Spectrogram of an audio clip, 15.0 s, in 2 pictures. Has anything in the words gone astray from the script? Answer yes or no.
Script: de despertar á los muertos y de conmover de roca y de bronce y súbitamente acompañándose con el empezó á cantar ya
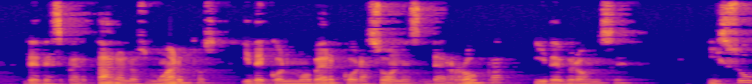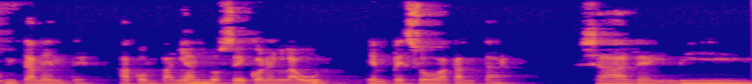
yes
